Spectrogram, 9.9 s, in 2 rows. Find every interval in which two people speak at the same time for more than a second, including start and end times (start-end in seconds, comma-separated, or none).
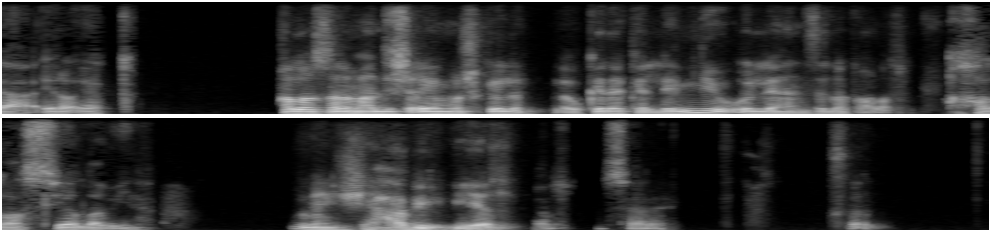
none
